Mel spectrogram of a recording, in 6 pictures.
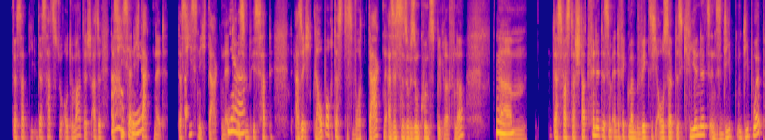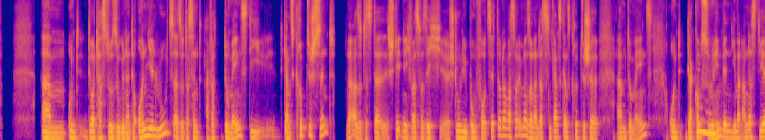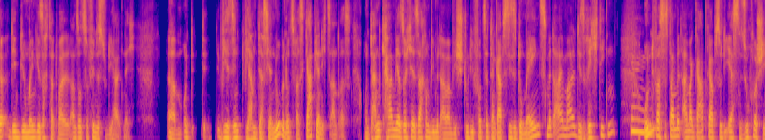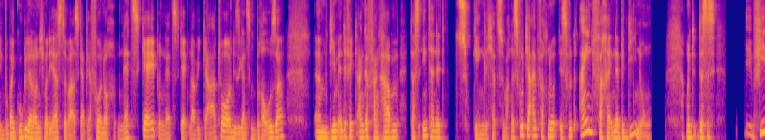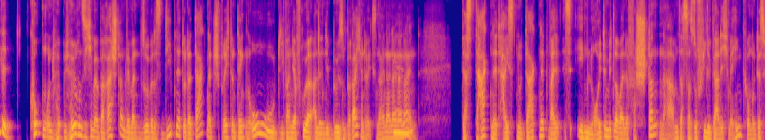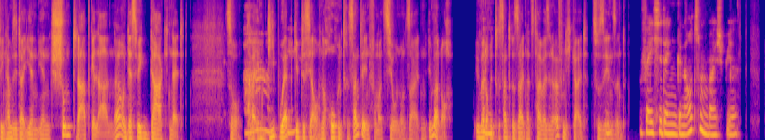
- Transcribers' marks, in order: other noise; in English: "Onion Roots"; stressed: "gab"; stressed: "zugänglicher"; stressed: "einfacher"; unintelligible speech
- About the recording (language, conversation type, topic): German, podcast, Wie hat Social Media deine Unterhaltung verändert?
